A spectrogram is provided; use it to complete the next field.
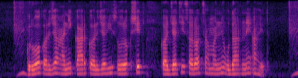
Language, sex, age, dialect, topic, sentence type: Marathi, male, 18-24, Varhadi, banking, statement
